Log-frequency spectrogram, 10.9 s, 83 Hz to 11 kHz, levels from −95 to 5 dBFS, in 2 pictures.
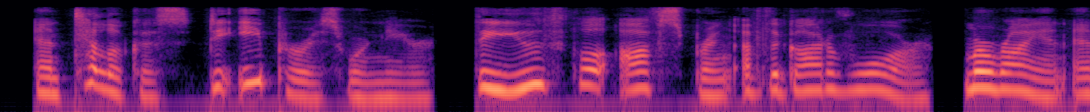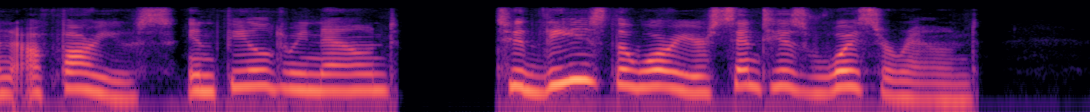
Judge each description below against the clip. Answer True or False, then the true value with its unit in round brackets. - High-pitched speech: True (215 Hz)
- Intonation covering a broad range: True (5.9 semitones)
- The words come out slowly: False (145 wpm)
